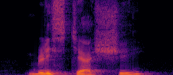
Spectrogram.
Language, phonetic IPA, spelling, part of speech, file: Russian, [blʲɪˈsʲtʲæɕːɪj], блестящий, verb / adjective, Ru-блестящий.ogg
- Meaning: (verb) present active imperfective participle of блесте́ть (blestétʹ); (adjective) 1. shining, glittering, sparkling, flashing 2. brilliant 3. splendid, magnificent, fine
